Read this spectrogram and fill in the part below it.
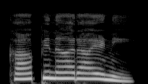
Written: ಕಾಪಿನಾರಾಯಣಿ

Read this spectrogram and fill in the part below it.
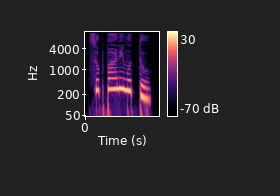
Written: ಸುಪ್ಪಾಣಿಮುತ್ತು

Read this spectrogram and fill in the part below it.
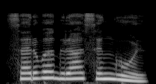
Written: ಸರ್ವಗ್ರಾಸಂಗೊಳ್

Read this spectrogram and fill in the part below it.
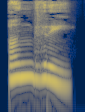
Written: ಅಂಗರ

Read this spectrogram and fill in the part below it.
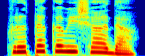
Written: ಕೃತಕವಿಷಾದ

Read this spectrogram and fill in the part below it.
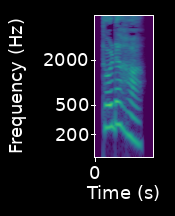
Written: ತೊಡಹ

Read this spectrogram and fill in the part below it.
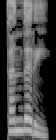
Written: ತಂದ್ರ

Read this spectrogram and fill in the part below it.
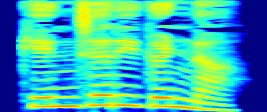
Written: ಕೆಂಜರಿಗಣ್ಣ

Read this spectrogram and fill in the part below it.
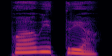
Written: ಪಾವಿತ್ರ್ಯ

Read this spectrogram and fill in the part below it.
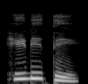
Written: ಹಟಾತ್ತು

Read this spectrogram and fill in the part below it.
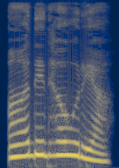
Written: ಆದಿಧೌರ್ಯ

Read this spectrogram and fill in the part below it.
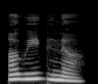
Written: ಆವಿಕಣ್ಣು

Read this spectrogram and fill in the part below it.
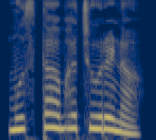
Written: ಮುಸ್ತಾಭಚೂರಣ

